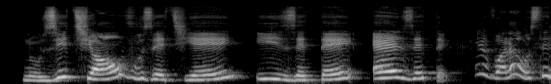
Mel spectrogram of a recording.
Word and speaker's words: étaient: Il et elles étaient. Alors, E, N, T ne se prononce pas. D'accord? Bon, je répète. J'étais, tu étais, il était, on était, elle était. Nous étions, vous étiez, ils étaient, elles étaient.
